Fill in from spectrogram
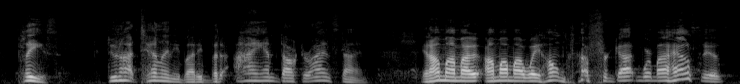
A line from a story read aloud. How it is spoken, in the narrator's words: The voice on the telephone dropped to a near whisper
